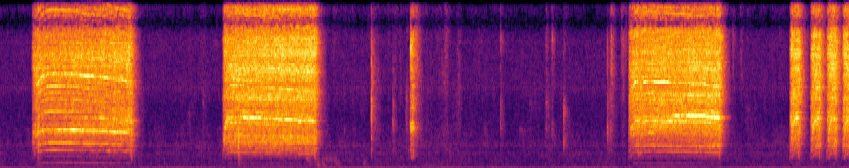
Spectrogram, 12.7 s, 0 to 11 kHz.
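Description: Cordless power driver tightening parts on a Traxxas TRX4M truck: three loud bursts of motor whine, each about a second and a half long, with short clicks and ticks in between and no talk.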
